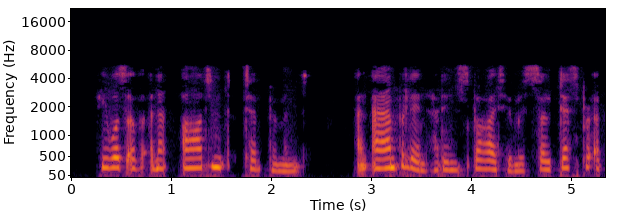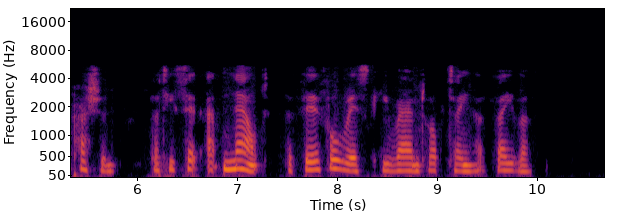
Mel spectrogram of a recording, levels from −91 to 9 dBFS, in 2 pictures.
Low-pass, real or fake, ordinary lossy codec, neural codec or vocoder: 5.4 kHz; real; AAC, 48 kbps; none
